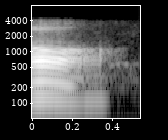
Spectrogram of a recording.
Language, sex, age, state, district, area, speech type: Assamese, male, 45-60, Assam, Majuli, urban, conversation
